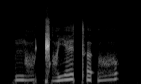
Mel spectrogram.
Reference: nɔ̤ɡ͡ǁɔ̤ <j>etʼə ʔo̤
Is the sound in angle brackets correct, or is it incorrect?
correct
